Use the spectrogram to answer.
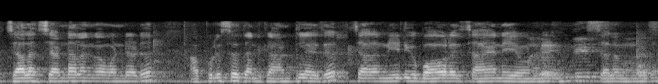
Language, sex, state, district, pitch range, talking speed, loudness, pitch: Telugu, male, Andhra Pradesh, Chittoor, 140-155 Hz, 125 wpm, -18 LUFS, 145 Hz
